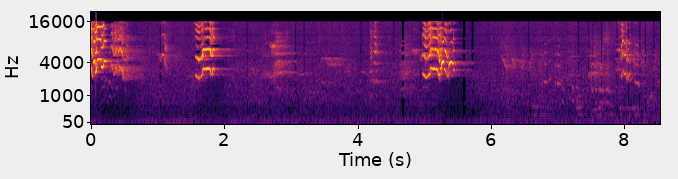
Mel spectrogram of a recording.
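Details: Pet rainbow lorikeets calling: loud, harsh, buzzy screeches in short bursts, repeated irregularly about every one to three seconds, with softer chatter between them.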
